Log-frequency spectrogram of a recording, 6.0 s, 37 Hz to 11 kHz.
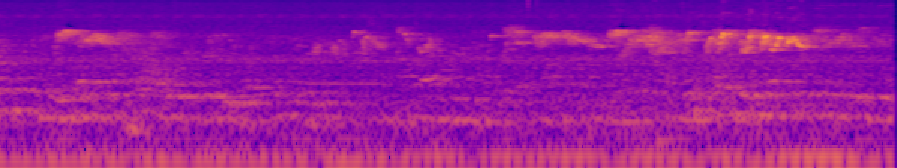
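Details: A wild-caught Red-whiskered Bulbul from Kim Bôi, Hòa Bình, Vietnam, filmed 25 March 2022, gives bright, quick chirping phrases that grow louder and busier toward the end while a man talks in the background.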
